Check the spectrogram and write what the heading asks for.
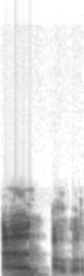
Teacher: ಪದದ ಆರಂಭದಲ್ಲಿ ಕಾನ್ಸನೆಂಟ್ ಇದೆ, ಎಚ್ ಇದೆ, ಆದ್ರೆ ನಾವು ಉಚ್ಚಾರಣೆ ಹೇಗೆ ಮಾಡ್ತೀವಿ? ಆರ್. So ಉಚ್ಚಾರಣೆಯಲ್ಲಿ there is ನೋ consonant, ಹಾಗಾಗಿ ಆನ್ ಅವರ್ ಅಂತ ಹೇಳಿ ಬಳಸ್ತೇವೆ.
